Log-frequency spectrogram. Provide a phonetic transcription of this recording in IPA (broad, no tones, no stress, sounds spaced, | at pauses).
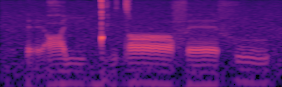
ɛ̰ ʕ iː ɡ͡ǃ i d ɑː f ɛː f u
